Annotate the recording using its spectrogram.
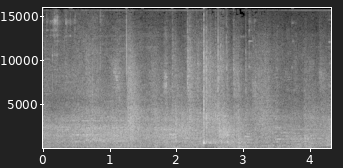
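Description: Bowling ball rolling down the lane with a steady rumble, then one sharp crack about two and a half seconds in as it hits the pins.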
